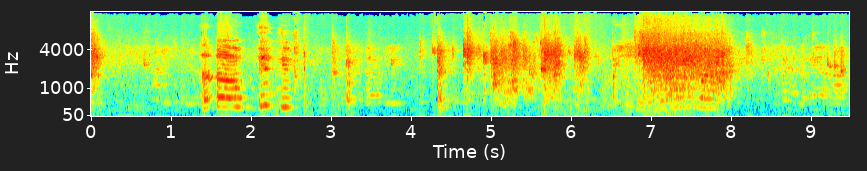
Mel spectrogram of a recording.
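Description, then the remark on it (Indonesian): Water runs in a steady hissing stream into a container for a second or so near the end, after a stretch of voices talking and light clattering. “Buangnya airnya dulu. Nanti lo bisa. Pelan-pelan deh. Jangan penuh-penuh ya, Dek.”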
